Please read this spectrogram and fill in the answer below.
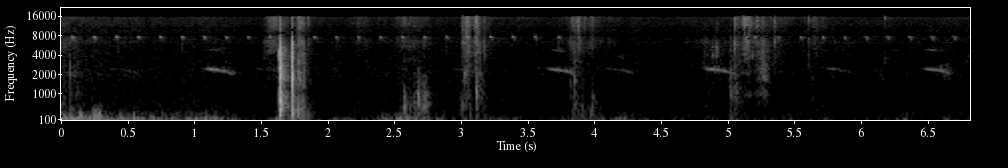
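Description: Loose stones handled and set down on bare rock while a cooking hearth is built: a sharp stone-on-stone clack about a second and a half in, the loudest sound, then a few lighter knocks and scrapes. A low rumble of handling at the start.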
